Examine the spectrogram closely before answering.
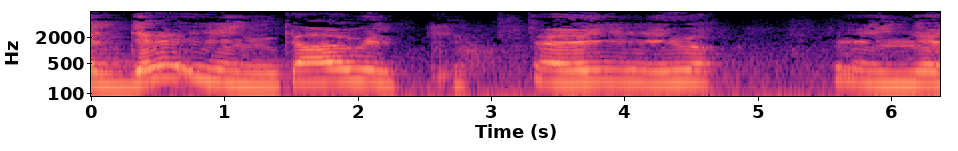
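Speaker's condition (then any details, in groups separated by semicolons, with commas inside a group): Cerebral palsy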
